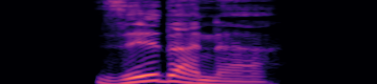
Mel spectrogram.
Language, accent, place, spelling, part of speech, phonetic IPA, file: German, Germany, Berlin, silberner, adjective, [ˈzɪlbɐnɐ], De-silberner.ogg
- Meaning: inflection of silbern: 1. strong/mixed nominative masculine singular 2. strong genitive/dative feminine singular 3. strong genitive plural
